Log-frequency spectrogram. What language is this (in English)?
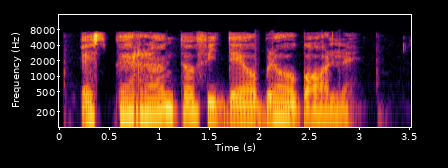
Esperanto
